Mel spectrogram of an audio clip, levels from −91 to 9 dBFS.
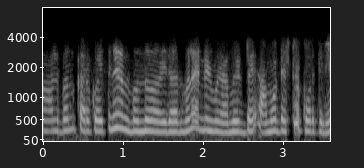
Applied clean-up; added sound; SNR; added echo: neural mask model Resemble Enhance denoiser.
